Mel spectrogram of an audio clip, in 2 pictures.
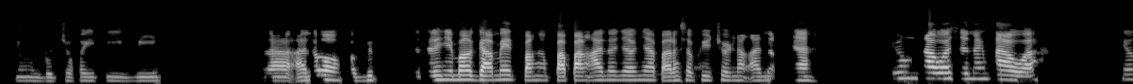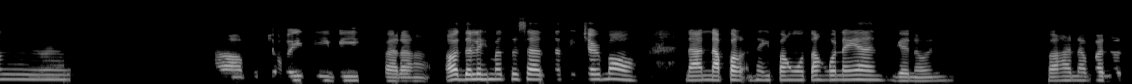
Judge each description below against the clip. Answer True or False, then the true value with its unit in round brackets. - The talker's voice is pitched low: False (195 Hz)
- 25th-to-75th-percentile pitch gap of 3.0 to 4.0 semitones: True (3.5 semitones)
